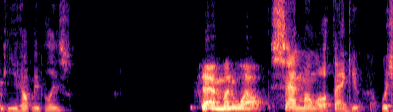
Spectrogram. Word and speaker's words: San Manuel: You have an Indian gaming organization out of California, San Miguel. Samuel. I don't want to mispronounce the name. Can you help me, please? San Manuel.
